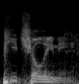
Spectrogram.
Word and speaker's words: Picciolini: It is pronounced Picciolini, like okay.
